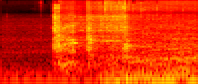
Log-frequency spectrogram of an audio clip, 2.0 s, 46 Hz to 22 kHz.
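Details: Caterpillar forklift with EMCO fuel system, cranked without opening the throttle, fuel left in regulator: brief crank, fires promptly and settles into a smooth even idle, about 5.8–6 in air valve vacuum; starts cleanly.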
